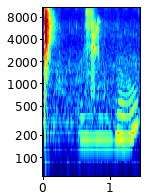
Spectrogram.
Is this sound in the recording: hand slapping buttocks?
yes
